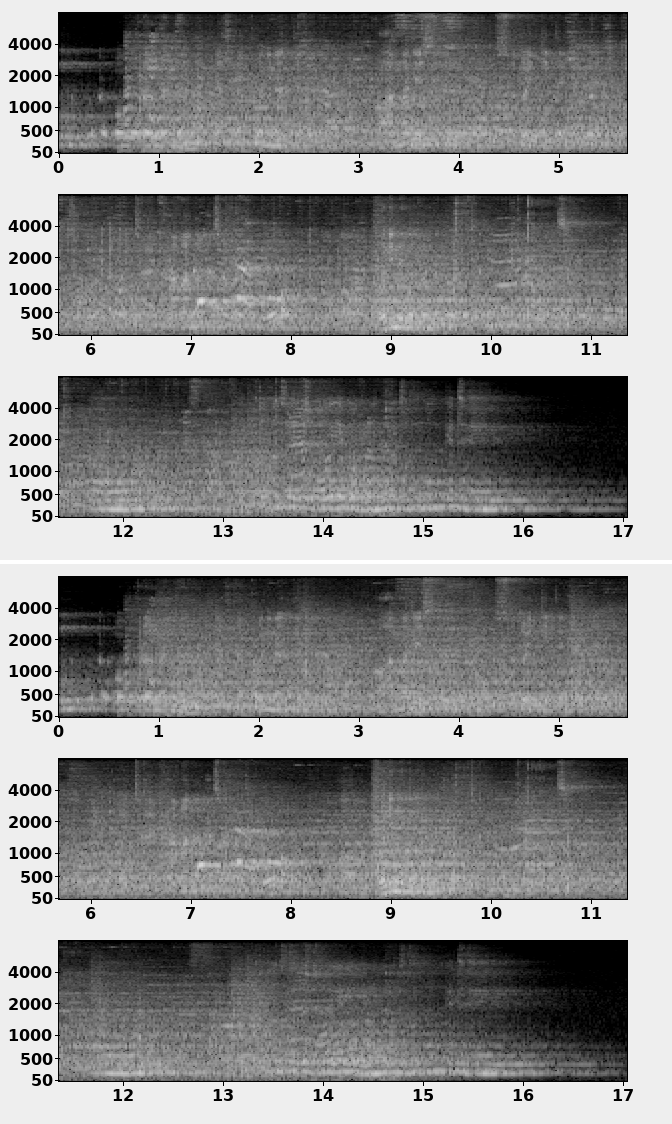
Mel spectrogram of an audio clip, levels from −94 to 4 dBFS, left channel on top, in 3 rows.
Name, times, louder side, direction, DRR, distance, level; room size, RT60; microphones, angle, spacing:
voice 1, 0.4-2.7 3.2-5.4 5.7-7.9 8.5-10.8, left 1 dB, 10° right, 1 dB, 3.3 m, -26 dB
sound 1, 0.6-14.8, left 2 dB, 45° left, 1.9 m, -30 dB
sound 2, 1.0-13.5, right 1 dB, 85° right, 2.5 m, -30 dB
voice 2, 11.6-15.7, left 1 dB, 20° left, -2 dB, 5.9 m, -26 dB
21.0 x 20.0 x 8.6 m, 2.9 s
head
